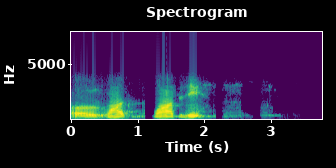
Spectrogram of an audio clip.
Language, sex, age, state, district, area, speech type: Hindi, male, 30-45, Bihar, Begusarai, rural, conversation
